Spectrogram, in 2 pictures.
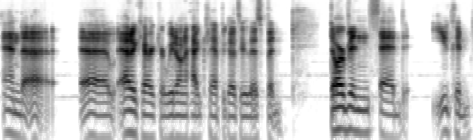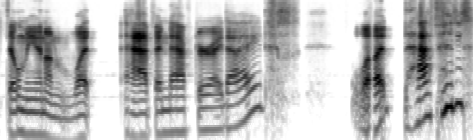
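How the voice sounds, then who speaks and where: A man's voice: fairly low pitch, steady tone, moderate pace, bright, forceful tone, clean tone, dry recording. A man playing a tabletop role-playing game, chatting casually in and out of character.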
